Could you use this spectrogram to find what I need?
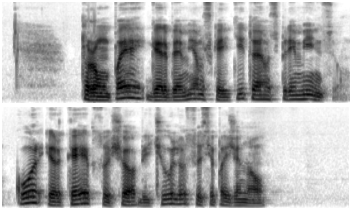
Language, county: Lithuanian, Vilnius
